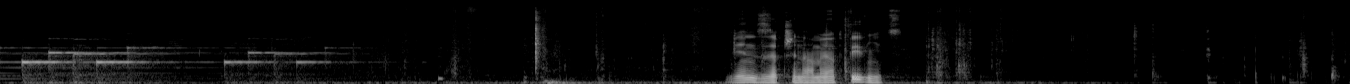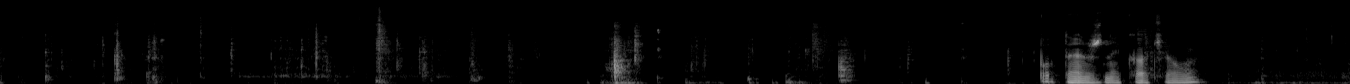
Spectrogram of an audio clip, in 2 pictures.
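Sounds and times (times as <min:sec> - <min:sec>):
footsteps on gritty stone floor: 0:03.7 - 0:23.9.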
